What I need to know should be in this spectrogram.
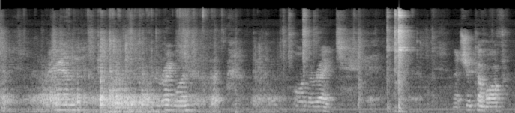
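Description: Metal tools clink and click against a motorcycle.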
